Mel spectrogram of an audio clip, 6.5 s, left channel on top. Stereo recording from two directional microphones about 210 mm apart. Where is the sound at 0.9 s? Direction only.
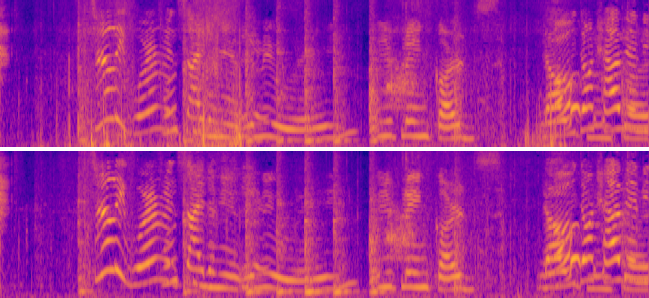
20° right (ahead or behind).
